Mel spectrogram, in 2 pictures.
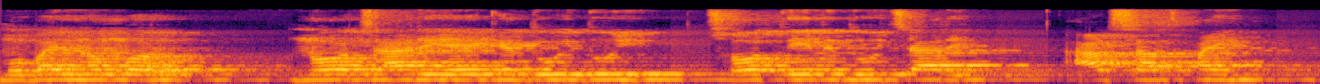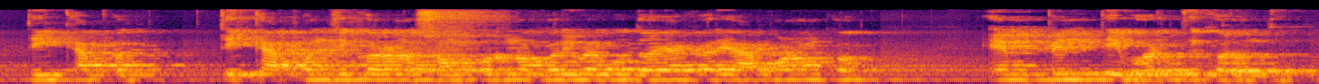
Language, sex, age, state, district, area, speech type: Odia, male, 45-60, Odisha, Balasore, rural, read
